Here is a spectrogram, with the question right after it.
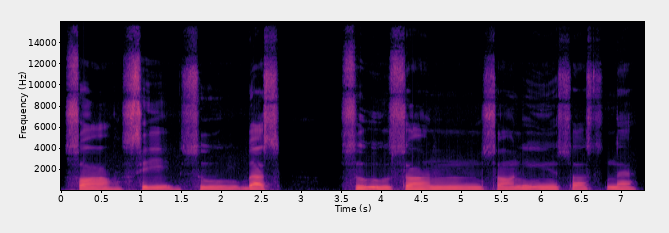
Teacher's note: Yang membedakan shin dan shad adalah suara menebal saat melafalkan huruf shad.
